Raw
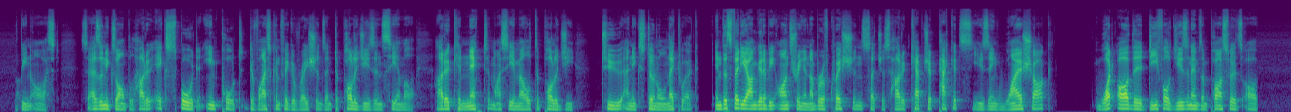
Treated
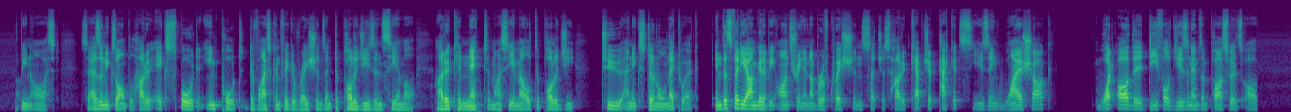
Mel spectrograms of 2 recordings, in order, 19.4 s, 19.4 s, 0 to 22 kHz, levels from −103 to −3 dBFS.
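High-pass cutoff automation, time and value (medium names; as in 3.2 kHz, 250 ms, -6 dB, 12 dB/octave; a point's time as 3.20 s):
high-pass 6 dB/octave
130 Hz
from 1.51 s 300 Hz
from 3.19 s 110 Hz
from 4.48 s 46 Hz
from 6.83 s 110 Hz
from 7.53 s 250 Hz
from 11.46 s 860 Hz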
